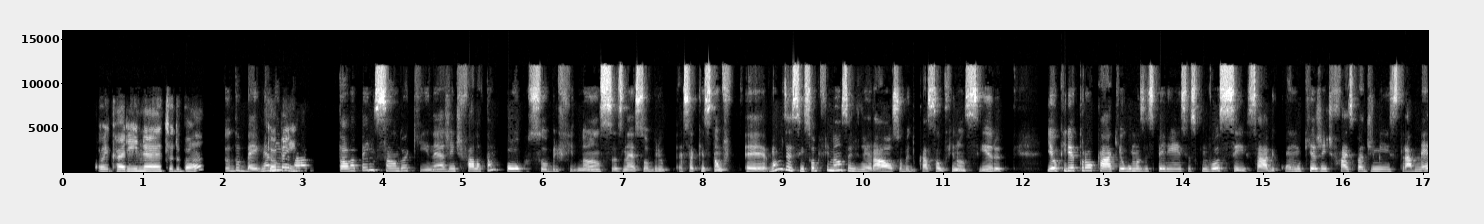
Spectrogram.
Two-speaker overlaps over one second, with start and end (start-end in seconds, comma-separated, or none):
none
